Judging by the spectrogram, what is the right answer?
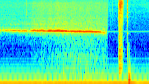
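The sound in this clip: A person with braces tries to whistle, producing a thin, steady high tone for about two seconds that dips slightly at its end, followed by a couple of short breathy puffs.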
